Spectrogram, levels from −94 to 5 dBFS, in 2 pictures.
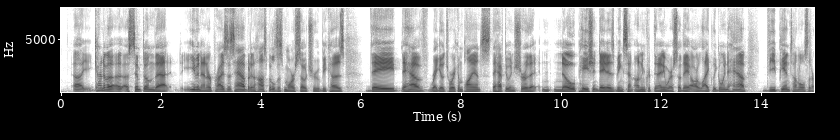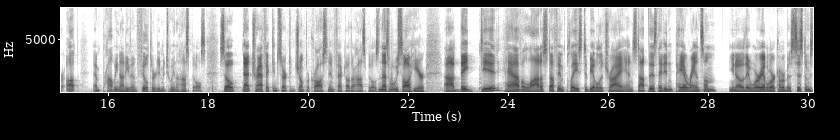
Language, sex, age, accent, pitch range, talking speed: English, male, 40-59, American, 105-130 Hz, 215 wpm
